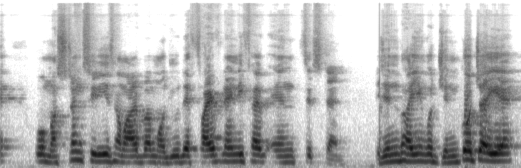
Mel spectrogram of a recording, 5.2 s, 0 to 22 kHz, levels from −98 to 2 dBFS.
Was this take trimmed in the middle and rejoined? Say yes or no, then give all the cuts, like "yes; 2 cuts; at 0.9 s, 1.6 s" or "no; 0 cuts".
yes; 1 cut; at 3.8 s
